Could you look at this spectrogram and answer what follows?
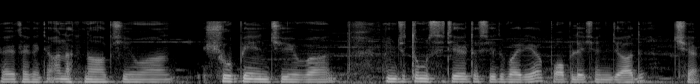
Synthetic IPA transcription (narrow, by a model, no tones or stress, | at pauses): et̪ʰɐkɐnt̪ʰiɐnɐt̪ʰnaːkt͡ʃiːʋaːn | ʃupeːnt͡ʃʰiʋaːn | int͡ʃut̪umsiʈeːʈɐsitʋɐɾijaːpaːpʲuleːʃɐnd͡ʒaːd̪ | t͡ʃʰḛ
